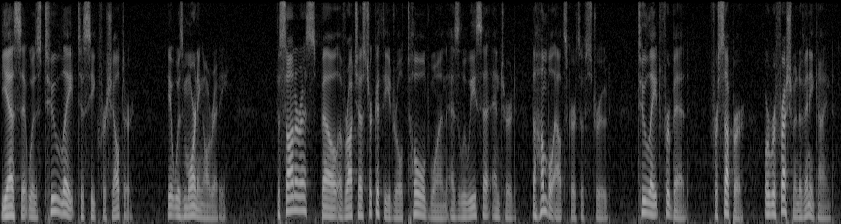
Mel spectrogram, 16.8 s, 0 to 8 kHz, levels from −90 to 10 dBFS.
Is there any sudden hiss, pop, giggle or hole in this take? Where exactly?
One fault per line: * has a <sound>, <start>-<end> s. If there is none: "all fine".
all fine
